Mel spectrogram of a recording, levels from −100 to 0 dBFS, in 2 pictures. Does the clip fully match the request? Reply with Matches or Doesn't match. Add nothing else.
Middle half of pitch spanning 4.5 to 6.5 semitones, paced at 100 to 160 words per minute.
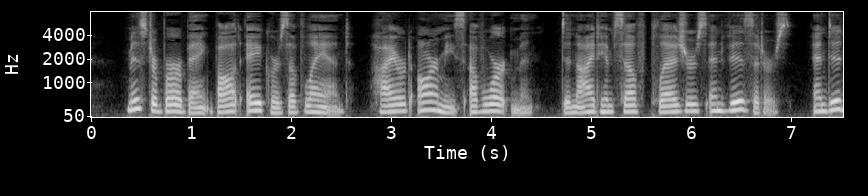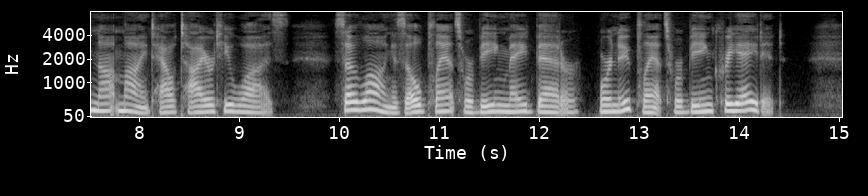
Doesn't match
